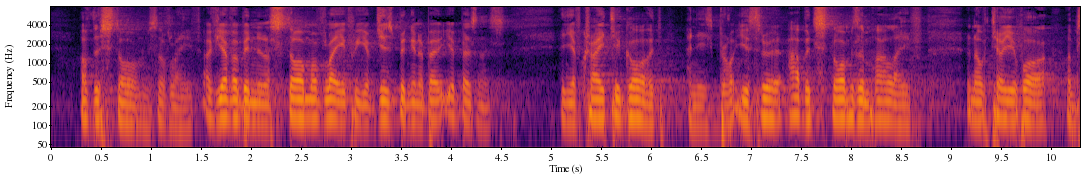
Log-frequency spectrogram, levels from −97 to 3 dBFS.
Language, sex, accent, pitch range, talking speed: English, male, British, 120-145 Hz, 255 wpm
